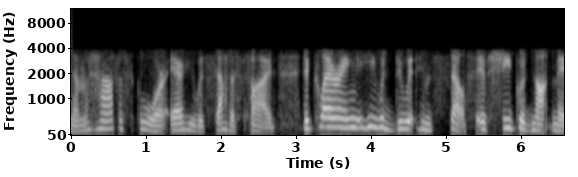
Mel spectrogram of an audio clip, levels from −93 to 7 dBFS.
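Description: Right from the start the speech has heavy G.723.1 codec damage: everything is squeezed into a 150 Hz to 3.4 kHz line, nothing above 3.6 kHz, leaving it muffled, hoarse and smeared, which fits the 6.3 kbit/s mode.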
